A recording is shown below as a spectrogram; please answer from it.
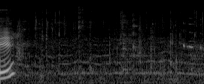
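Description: A faint, steady buzzing hum holding one pitch, after a voice breaks off at the very start.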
